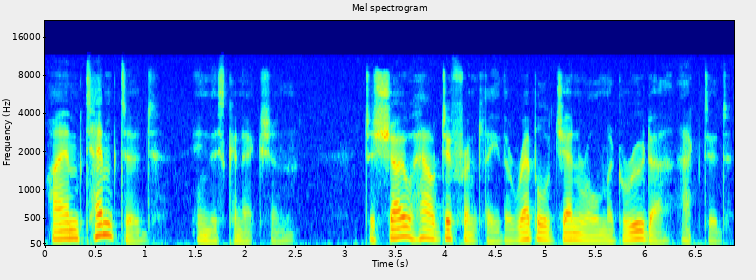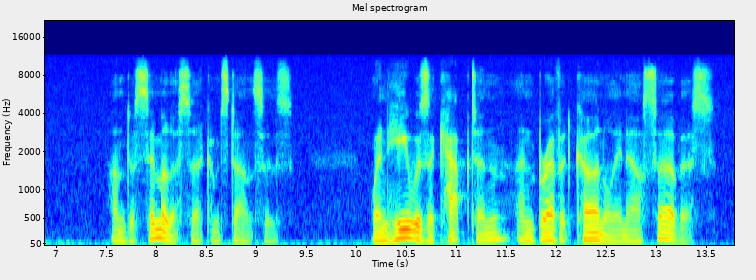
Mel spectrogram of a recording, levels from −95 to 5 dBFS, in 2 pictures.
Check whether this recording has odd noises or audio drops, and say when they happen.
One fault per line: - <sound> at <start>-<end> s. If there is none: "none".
none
